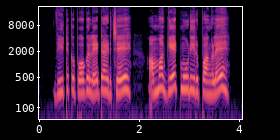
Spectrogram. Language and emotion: Tamil, fearful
